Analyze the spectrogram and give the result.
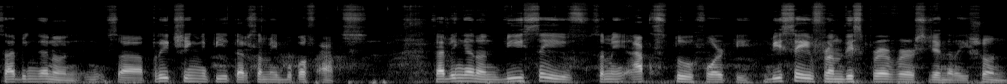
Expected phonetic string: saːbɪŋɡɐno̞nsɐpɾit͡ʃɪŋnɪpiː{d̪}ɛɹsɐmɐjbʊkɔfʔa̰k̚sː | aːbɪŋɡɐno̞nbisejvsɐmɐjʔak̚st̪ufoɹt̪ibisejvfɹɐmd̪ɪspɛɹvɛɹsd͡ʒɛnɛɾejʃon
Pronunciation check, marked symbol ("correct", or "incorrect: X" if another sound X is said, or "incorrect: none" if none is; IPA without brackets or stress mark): incorrect: t̪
